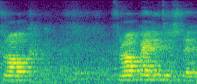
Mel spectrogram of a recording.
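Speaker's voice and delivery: soft, low, pained answer; subdued grief. Acted. Brother telling inspector what sister wore, subdued grief. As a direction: answer quietly, in pain.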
